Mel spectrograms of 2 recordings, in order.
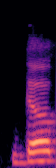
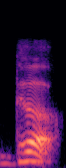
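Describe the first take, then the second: First: The th sound is voiced, with a buzz. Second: The th sound is voiced, with a buzz.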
